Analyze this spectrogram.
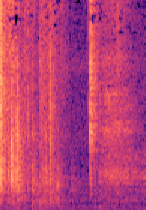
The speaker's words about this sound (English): Flip the paper around.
